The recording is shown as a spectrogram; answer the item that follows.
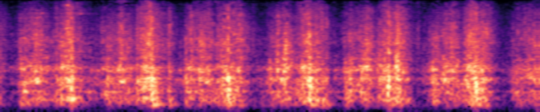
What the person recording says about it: Aku bisa merasakan suara dentuman itu di sini. Sepertinya ada alas penyangga di sini.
